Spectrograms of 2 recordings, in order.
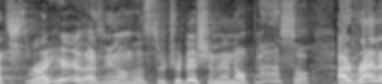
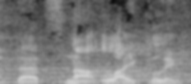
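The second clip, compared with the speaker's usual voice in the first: low dry voice; 6 semitones lower than usual. Retold or imitated. Skeptical reply, voiced.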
